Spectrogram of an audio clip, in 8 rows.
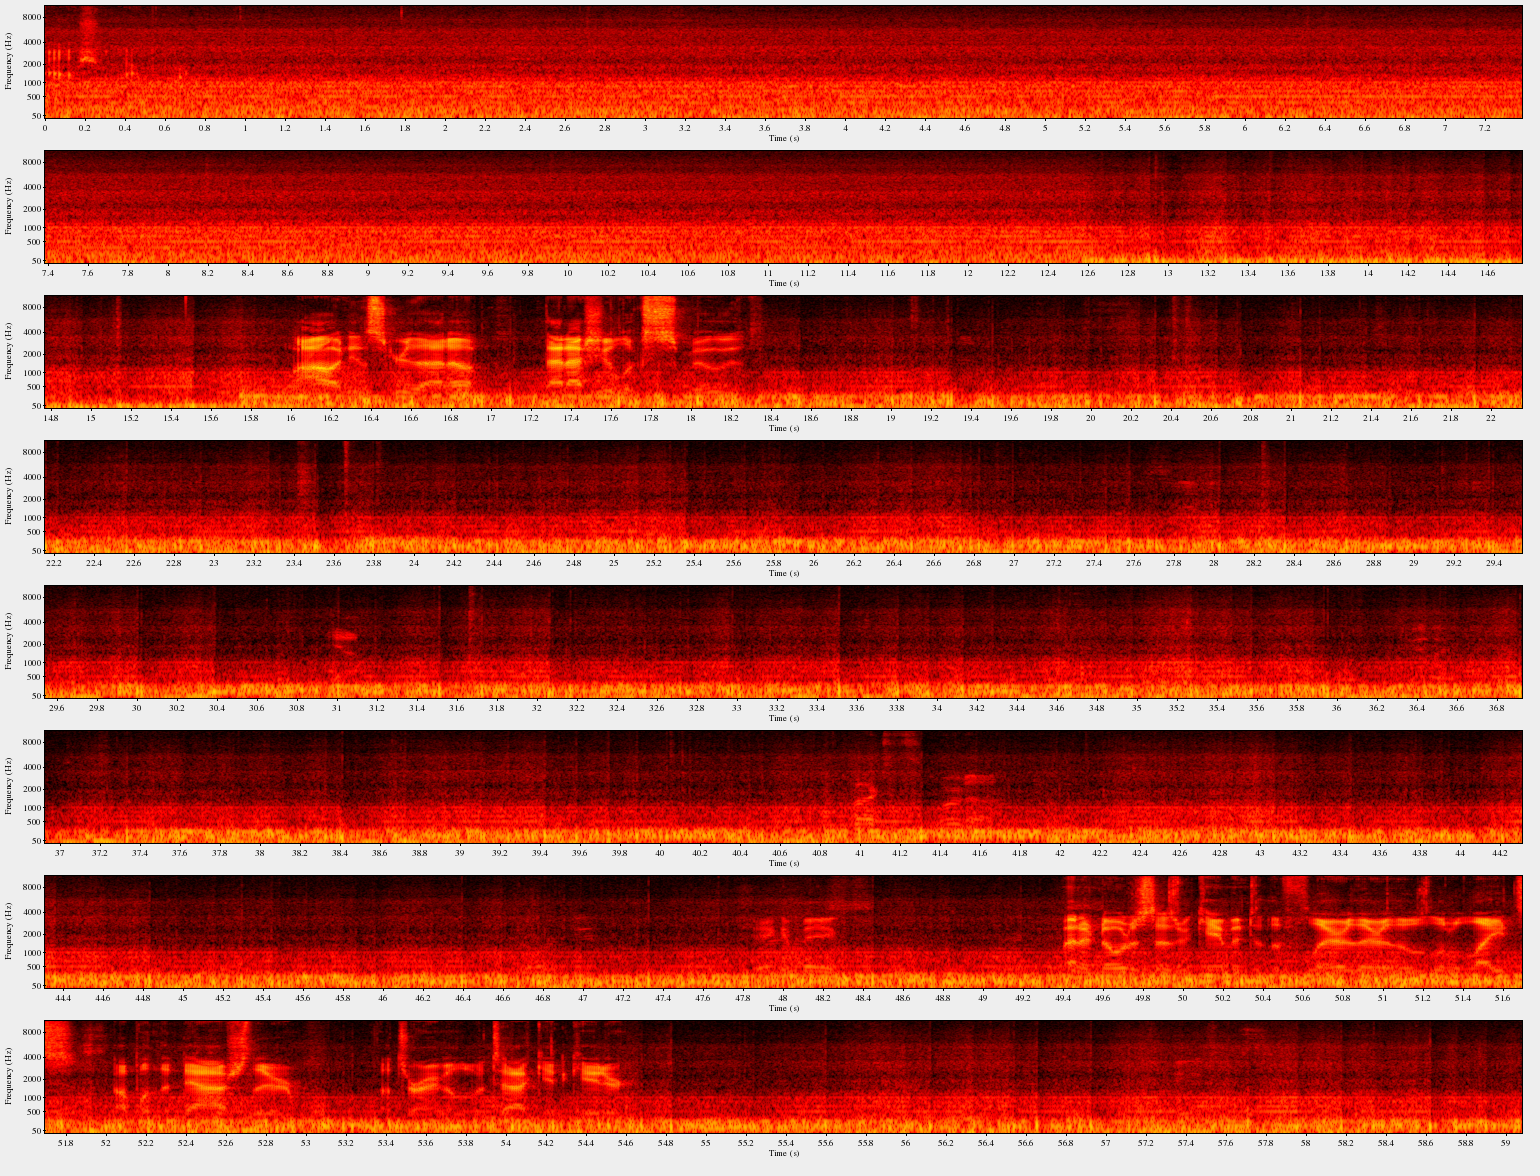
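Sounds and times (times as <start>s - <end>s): faint steady hum: 0.0s - 59.0s
jet rolling on runway rumble: 0.0s - 59.0s.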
